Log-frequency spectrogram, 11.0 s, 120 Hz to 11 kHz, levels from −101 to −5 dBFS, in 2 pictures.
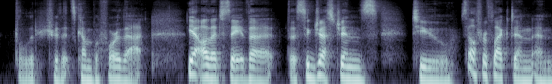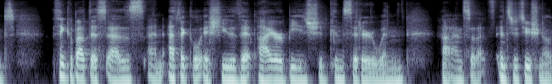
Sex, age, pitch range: male, 30-49, 135-155 Hz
